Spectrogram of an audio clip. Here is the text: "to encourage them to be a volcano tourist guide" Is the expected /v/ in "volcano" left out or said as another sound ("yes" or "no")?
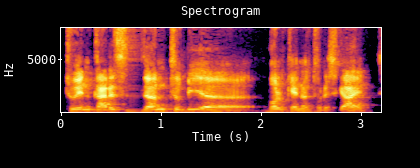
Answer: yes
